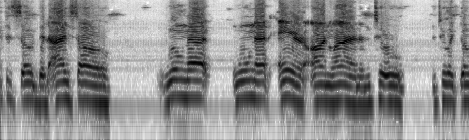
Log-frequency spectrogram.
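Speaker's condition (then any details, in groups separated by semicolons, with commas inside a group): Cerebral palsy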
